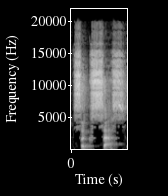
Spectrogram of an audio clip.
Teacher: We hear a KS sound, like an accent, that double C, accent, success, okay?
